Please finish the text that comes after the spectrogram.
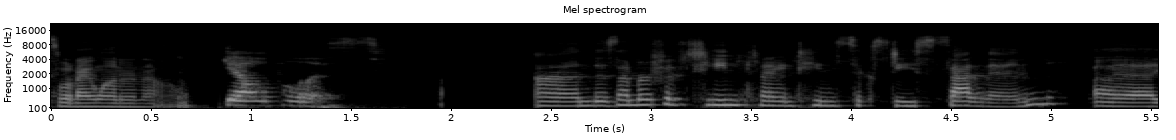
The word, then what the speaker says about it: Gallipolis: I know how the locals say it. That's what I want to know. Gallipolis.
